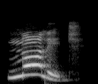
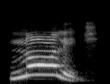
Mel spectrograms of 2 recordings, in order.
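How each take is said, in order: Both takes have the same delivery.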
